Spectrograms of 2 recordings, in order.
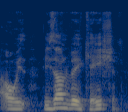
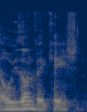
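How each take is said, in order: First: Sarcastic singsong of the lame excuse; mock excuse. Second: Lightly sarcastic parroting of the excuse; mock excuse. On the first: Ranting fan mocks the show's vacation excuse, sarcastic. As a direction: sneer it like a flimsy excuse. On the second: Ranting fan quotes the show's excuse, mildly sarcastic. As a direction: parrot the excuse with mild disdain. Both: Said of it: "I hate how they say that".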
